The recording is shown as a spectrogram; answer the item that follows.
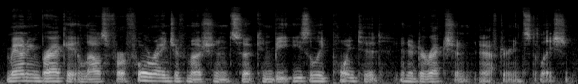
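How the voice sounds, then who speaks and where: A man's voice: medium pitch, fairly even intonation, quick pace, vocal fry, slight background noise. A man hosting a how-to video, giving instructional narration to viewers. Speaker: host of a how-to product video series.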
